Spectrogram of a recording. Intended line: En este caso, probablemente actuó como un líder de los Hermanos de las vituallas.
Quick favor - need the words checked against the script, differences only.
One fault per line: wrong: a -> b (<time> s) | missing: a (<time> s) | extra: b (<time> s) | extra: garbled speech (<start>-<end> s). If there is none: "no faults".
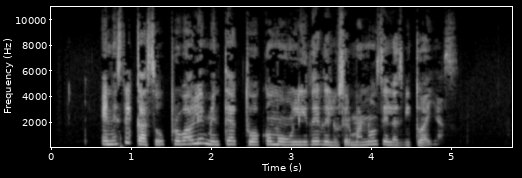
no faults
